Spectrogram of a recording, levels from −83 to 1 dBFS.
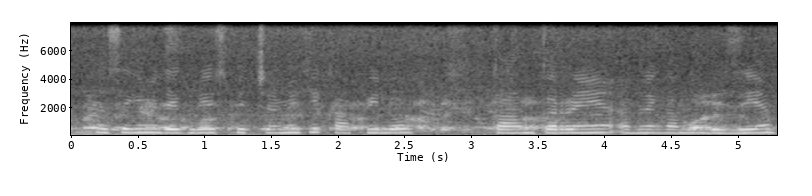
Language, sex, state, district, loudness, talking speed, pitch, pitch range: Hindi, female, Delhi, New Delhi, -16 LUFS, 240 wpm, 235 Hz, 225-250 Hz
